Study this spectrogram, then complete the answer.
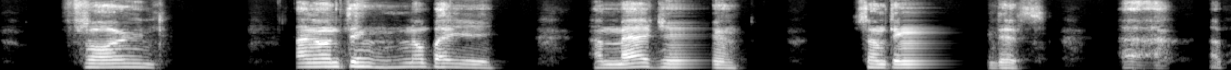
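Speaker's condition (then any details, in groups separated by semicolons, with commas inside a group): Cerebral palsy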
